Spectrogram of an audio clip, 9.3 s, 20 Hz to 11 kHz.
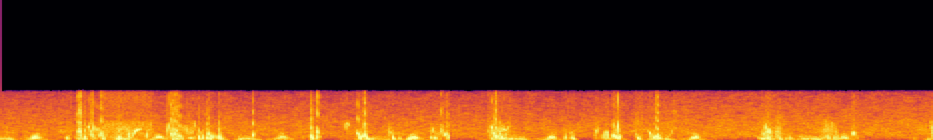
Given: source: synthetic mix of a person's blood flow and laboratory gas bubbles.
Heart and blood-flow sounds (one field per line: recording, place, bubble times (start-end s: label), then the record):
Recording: Doppler ultrasound of blood flow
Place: precordium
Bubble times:
0.65-1.52 s: bubbles
1.64-2.26 s: bubbles
2.50-2.57 s: bubbles
3.08-3.22 s: bubbles
3.44-3.50 s: bubbles
3.54-3.71 s: bubbles
3.87-4.04 s: bubbles
4.29-4.50 s: bubbles
4.87-5.11 s: bubbles
5.62-5.78 s: bubbles
5.92-6.22 s: bubbles
6.33-6.82 s: bubbles
7.55-7.95 s: bubbles
8.18-8.38 s: bubbles
8.48-8.58 s: bubbles
9.27-9.34 s: bubbles
From the record:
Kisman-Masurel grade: 243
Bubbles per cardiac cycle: several, 3 to 8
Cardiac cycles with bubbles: 100%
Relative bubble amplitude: loud (0.450 to 0.775)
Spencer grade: 3 (all of the cardiac periods contain showers or single bubble signals, but not dominating or overriding the cardiac motion signals)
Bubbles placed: only in the low amplitude regions of the cardiac cycle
